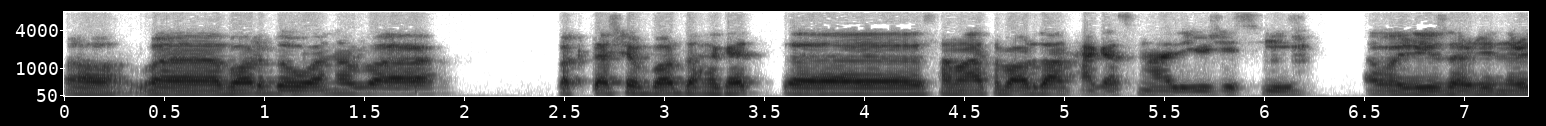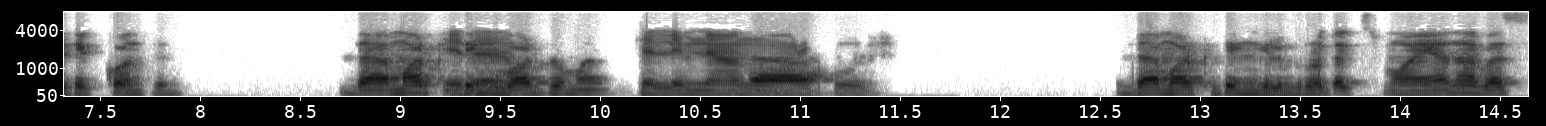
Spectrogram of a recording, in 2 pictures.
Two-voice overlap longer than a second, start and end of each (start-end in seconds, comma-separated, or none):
none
